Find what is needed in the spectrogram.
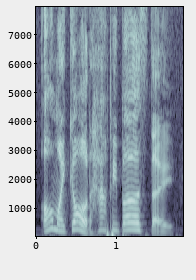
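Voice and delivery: high, loud, eager birthday wishes; gushing fan. Retold or imitated. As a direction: gush over your hero. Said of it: "it fucking dawns on me".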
